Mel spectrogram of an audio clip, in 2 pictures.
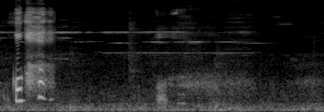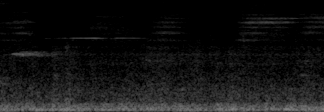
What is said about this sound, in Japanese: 列車が減速しています。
